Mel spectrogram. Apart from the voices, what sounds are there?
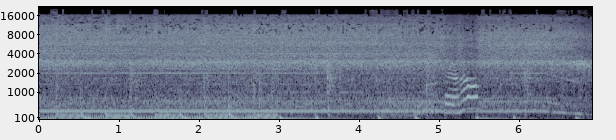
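vacuum pump sealing a clothes storage bag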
